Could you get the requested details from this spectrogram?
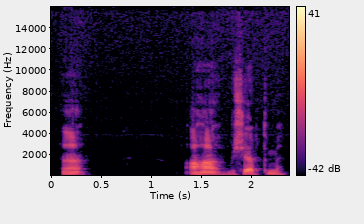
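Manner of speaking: ordinary delivery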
